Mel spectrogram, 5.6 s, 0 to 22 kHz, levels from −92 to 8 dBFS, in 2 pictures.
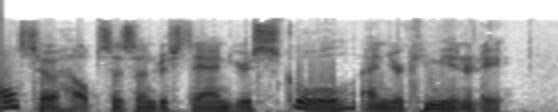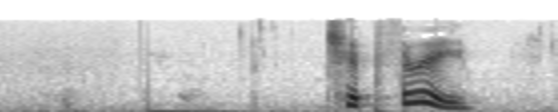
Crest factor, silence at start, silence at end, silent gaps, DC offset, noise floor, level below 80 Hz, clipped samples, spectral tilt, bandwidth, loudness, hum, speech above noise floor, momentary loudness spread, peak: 12 dB; 0 s; 0.45 s; none; under 0.1%; -44 dBFS; -34 dBFS; 1%; -5 dB/octave; 11 kHz; -11 LUFS; none; 34 dB; 8 LU; 0 dBFS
